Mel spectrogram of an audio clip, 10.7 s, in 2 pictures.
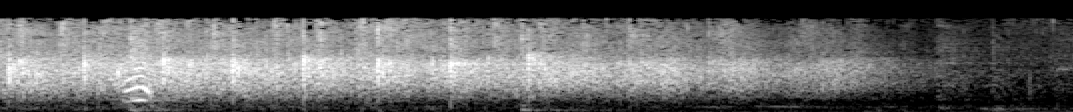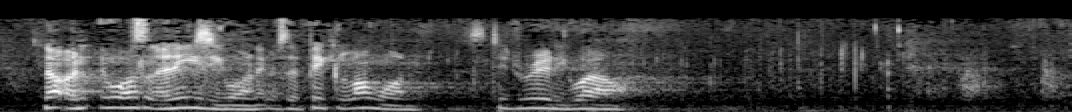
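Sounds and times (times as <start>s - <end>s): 
applause: 0.0s - 4.8s
speech: 5.6s - 8.6s.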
